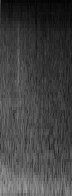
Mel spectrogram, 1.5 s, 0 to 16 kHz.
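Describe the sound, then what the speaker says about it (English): Rumbling explosion in the Norn9 visual novel on PS Vita, a broad continuous boom lasting the whole moment with no voices over it. "another explosion sounded"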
